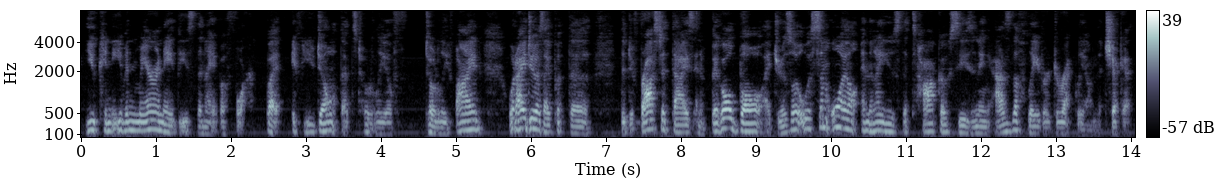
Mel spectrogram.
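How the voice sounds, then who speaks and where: A woman with a lilt talks through family dinners in a relaxed, chatty way, dropping ums and likes as she goes. Her voice sits very low and comes out husky and hoarse, worn from a lot of talking. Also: fairly quick. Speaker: budget meal planning vlogger. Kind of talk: casual voice-over.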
